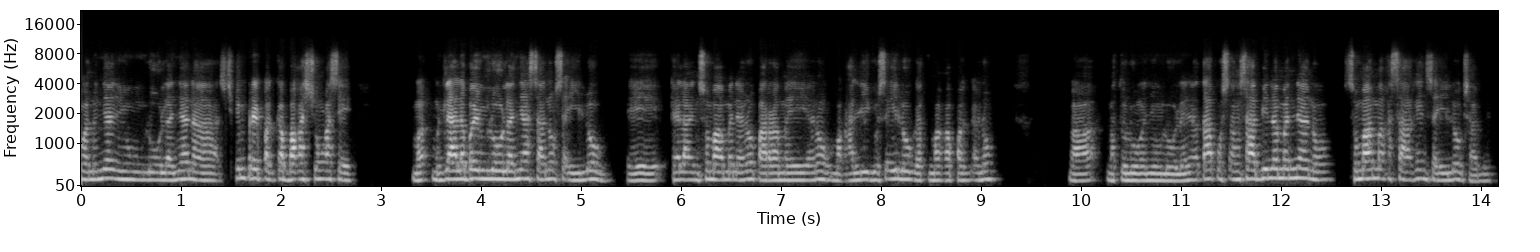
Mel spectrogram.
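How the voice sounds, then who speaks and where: A speaker with an Ilonggo accent telling a story in a casual, halting way, often stopping to search for words, as a participant in an online coaching session. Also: mid-range voice, fairly even intonation.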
